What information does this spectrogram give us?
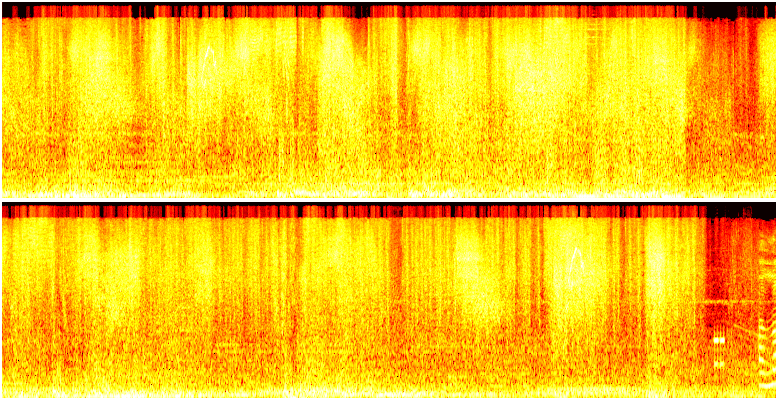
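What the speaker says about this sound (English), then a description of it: "A launch bay has been destroyed." Heavy, continuous explosions rumble and boom in a video game battle as a Protoss launch bay is destroyed, with dense layered blasts and bursts packed together across the whole stretch, loud and close.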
